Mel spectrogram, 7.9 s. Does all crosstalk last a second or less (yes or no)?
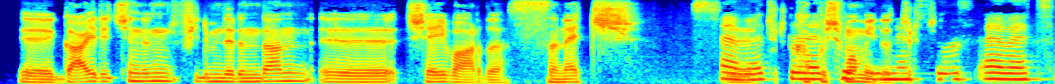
no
